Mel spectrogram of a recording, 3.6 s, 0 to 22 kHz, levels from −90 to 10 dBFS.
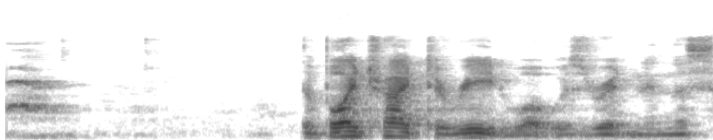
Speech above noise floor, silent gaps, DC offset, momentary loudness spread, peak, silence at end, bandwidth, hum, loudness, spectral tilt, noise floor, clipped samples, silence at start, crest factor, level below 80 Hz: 50 dB; none; under 0.1%; 15 LU; -4 dBFS; 0 s; 7.8 kHz; none; -24 LUFS; -6 dB/octave; -74 dBFS; under 0.1%; 0.05 s; 22 dB; -64 dBFS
